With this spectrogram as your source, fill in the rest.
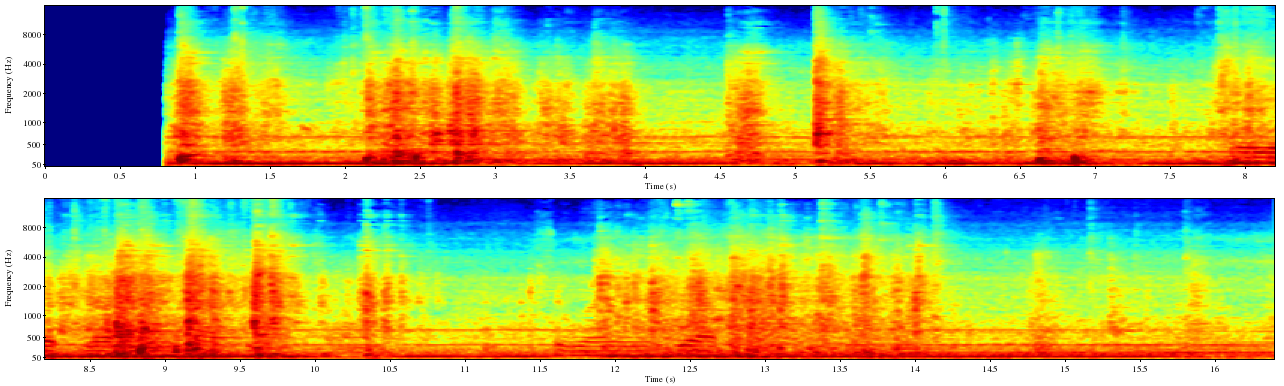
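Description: Rocks clatter and scrape as an excavator bucket digs.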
